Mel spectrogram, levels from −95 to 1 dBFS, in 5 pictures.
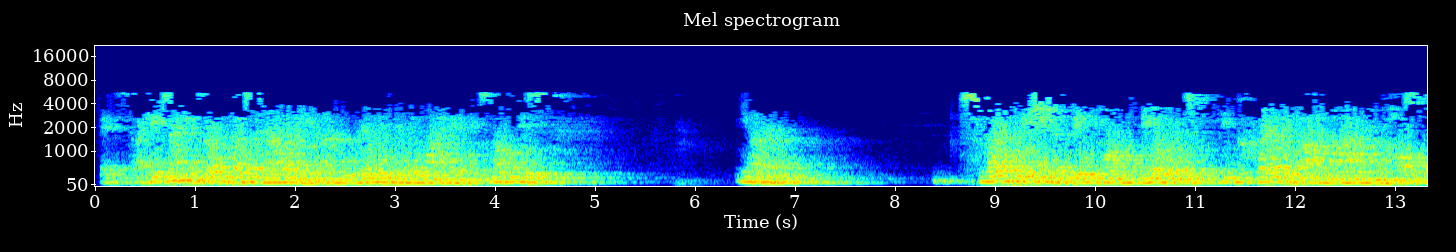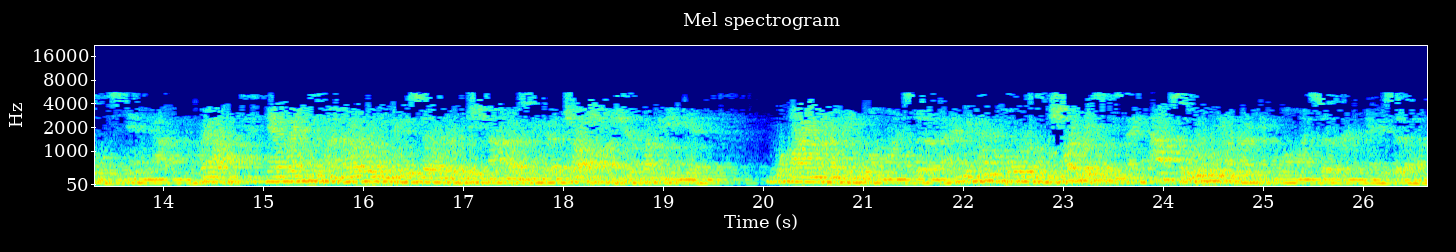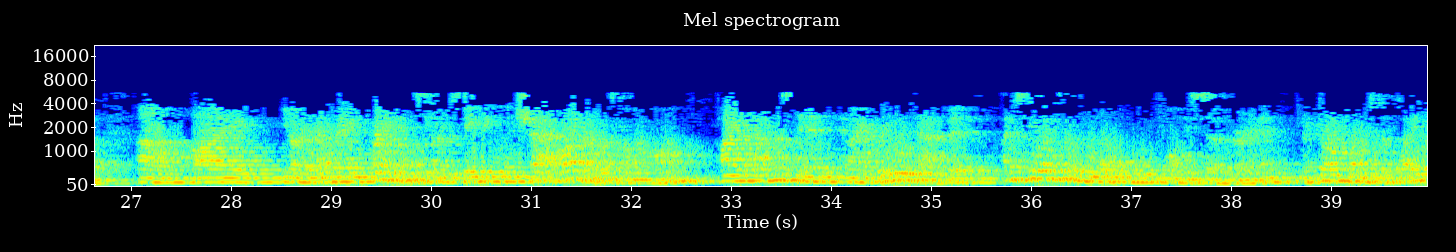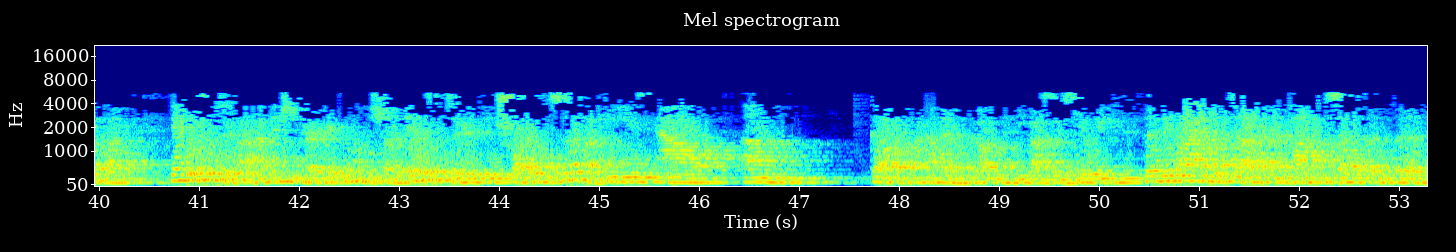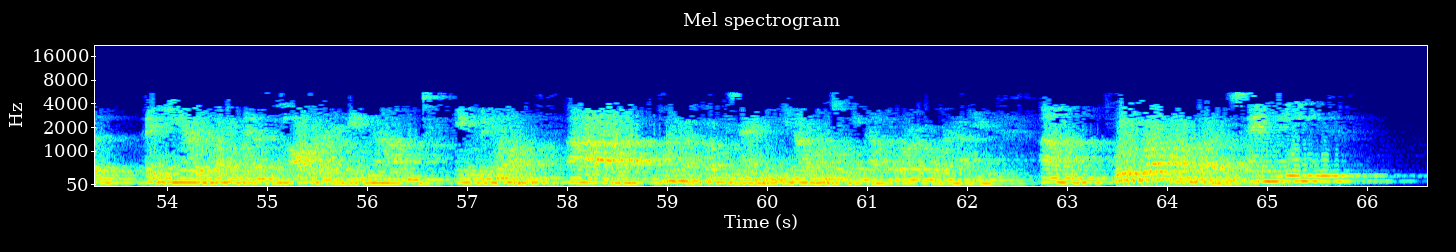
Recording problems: distortion; heavy; 23% of the sound clipped
room echo; strong; dies away in 1.3 s
off-mic speech; far
garbled, watery; badly; nothing above 5.5 kHz

